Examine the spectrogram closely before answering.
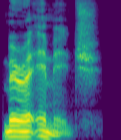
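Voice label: "mirror image", British English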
